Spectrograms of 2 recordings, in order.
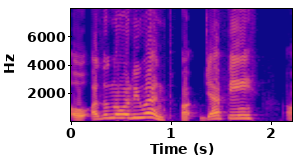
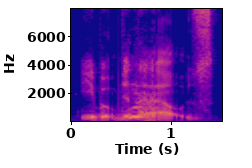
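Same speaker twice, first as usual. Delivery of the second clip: slow horrified whisper; 8 semitones lower, 4 dB quieter, slower than usual. Acted. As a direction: breathe it in dismay. Horrified aside.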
